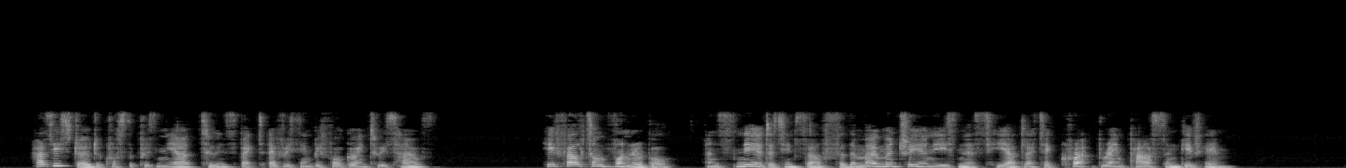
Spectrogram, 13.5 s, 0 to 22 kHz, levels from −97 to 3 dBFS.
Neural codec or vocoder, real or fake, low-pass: none; real; 7.2 kHz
